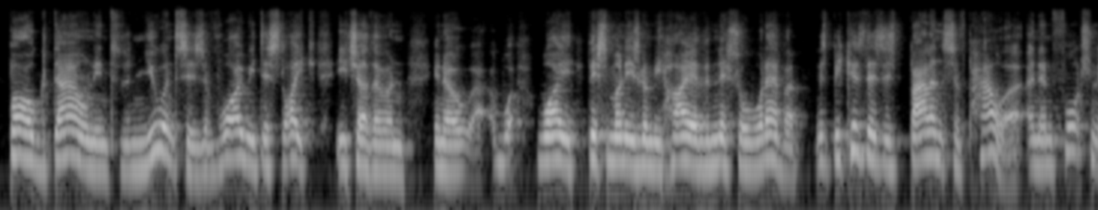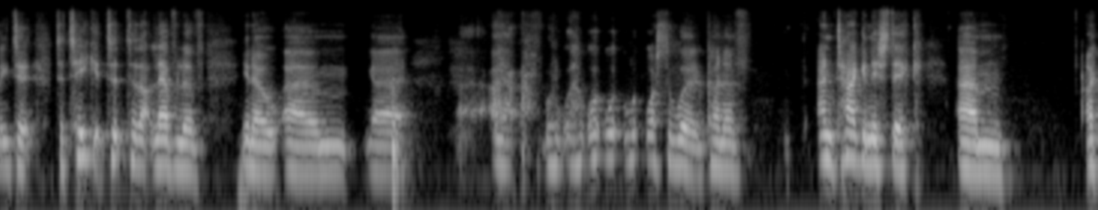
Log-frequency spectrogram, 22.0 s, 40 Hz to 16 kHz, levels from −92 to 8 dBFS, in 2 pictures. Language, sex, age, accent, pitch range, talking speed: English, male, 30-49, British, 135-170 Hz, 165 wpm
